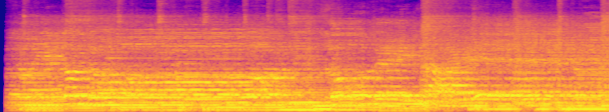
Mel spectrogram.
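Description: Spanish-language Christian gospel music: a group of voices singing together over a band with a steady beat.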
